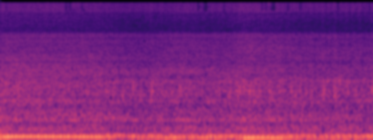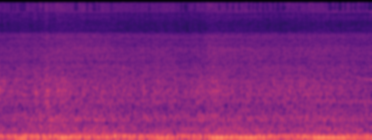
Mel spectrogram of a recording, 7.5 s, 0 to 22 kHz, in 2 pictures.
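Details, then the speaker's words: 1988 Corvette (owner unsure, maybe 1989), sat over winter, just started after hotwiring a rewired connector: lumpy, uneven idle that sags and stumbles, misfiring; ignition timing not yet set. "Doesn't sound like the happiest thing on earth, but let's see what happens once it runs a little bit and actually gets some life back in it. Okay, it's kind of running. It has a misfire to it."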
